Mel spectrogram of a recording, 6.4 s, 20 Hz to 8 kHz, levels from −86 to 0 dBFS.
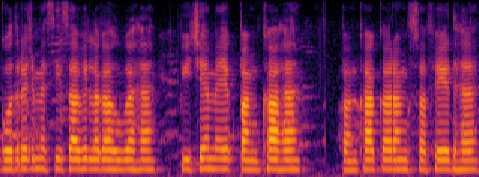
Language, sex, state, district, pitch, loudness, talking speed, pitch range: Hindi, male, Jharkhand, Deoghar, 160 Hz, -19 LUFS, 170 wpm, 160-165 Hz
